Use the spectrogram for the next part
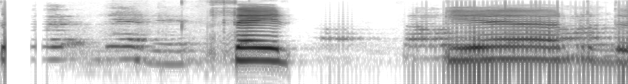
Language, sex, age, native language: Icelandic, male, 8, Icelandic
